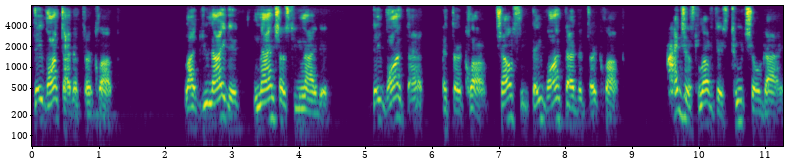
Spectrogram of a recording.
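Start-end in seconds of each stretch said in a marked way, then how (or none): 9.5-11.2 ironic sarcastic tone, meaning the opposite. Discussing football clubs and their players: sarcastic. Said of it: "I'm being sarcastic".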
